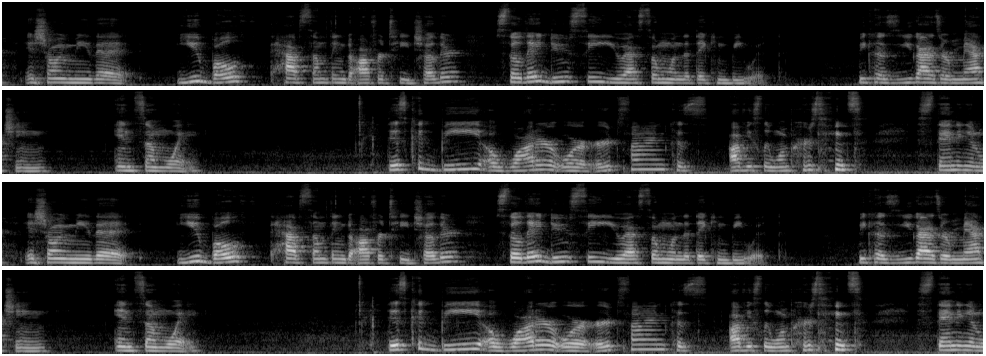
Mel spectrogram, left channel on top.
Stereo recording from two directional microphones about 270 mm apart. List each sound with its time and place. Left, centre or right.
0.2 s speech: centre
13.7 s speech: centre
